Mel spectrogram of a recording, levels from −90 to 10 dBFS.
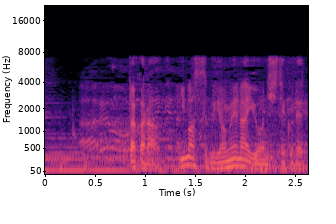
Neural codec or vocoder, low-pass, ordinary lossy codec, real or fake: none; 7.2 kHz; none; real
